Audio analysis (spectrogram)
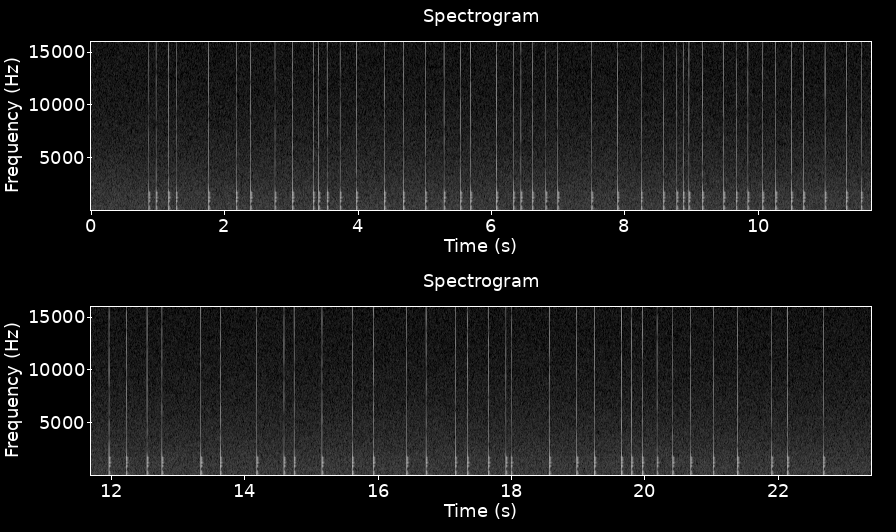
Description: Irregular taps on a table. There is no code.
